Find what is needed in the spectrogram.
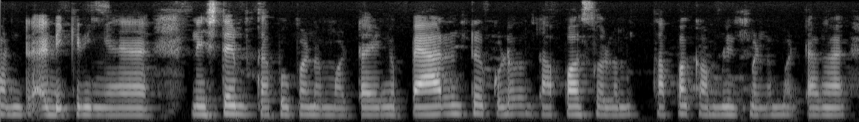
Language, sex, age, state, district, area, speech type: Tamil, female, 18-30, Tamil Nadu, Namakkal, rural, spontaneous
